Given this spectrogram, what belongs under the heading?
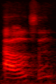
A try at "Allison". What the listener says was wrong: you just said that as a question. She just said her name is a question.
